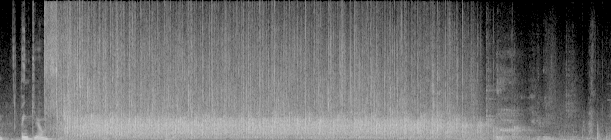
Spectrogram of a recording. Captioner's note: applause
